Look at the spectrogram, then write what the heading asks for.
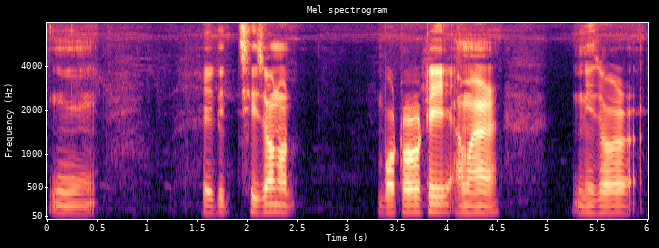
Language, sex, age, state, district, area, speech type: Assamese, male, 45-60, Assam, Dhemaji, rural, spontaneous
